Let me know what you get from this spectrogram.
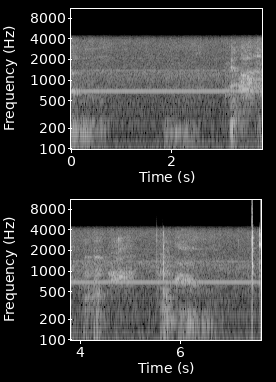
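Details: A captive Amur leopard, waiting to be let out into its enclosure during daily cleaning, gives a few rough, breathy grunts over a steady electrical hum.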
